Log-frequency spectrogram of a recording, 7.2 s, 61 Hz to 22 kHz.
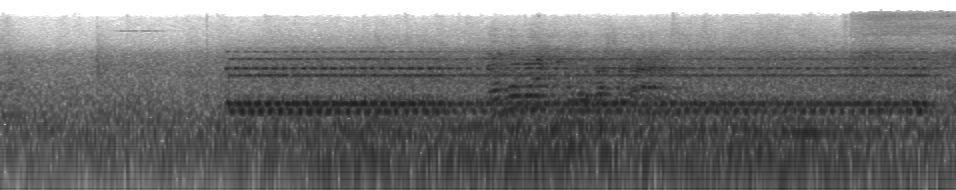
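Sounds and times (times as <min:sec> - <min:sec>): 
bell at Shinkawasaki: 0:01.7 - 0:07.0.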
